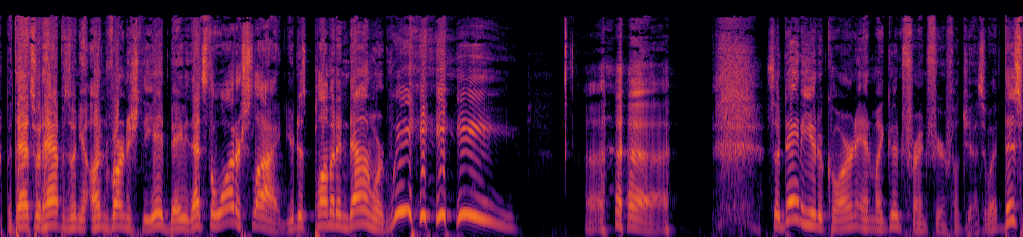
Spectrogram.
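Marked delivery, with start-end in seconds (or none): 3.9-5.2 high, loud, long-held "wheee"; mock gleeful whee. Podcaster plummeting down the water slide of his id, gleeful squeal. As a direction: squeal it like a kid sliding down.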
